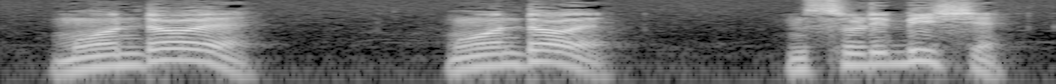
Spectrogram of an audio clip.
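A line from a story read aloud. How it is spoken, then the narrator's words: Crowd shouting. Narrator (Swahili): Wao wakapaza sauti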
